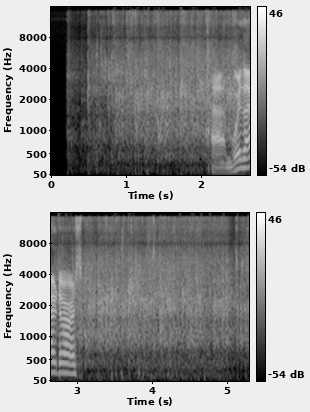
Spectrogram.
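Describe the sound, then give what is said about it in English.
A conference audience applauds the event's sponsors in a steady, dense wash of clapping that runs for several seconds, with a brief spoken voice rising over it partway through. “Without our sponsors, we can't actually organize a conference, so that is a well-deserved applause.”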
